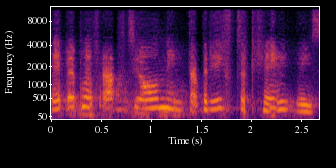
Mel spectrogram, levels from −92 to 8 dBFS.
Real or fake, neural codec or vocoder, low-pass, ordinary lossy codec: fake; codec, 44.1 kHz, 0.9 kbps, DAC; 10.8 kHz; AAC, 64 kbps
